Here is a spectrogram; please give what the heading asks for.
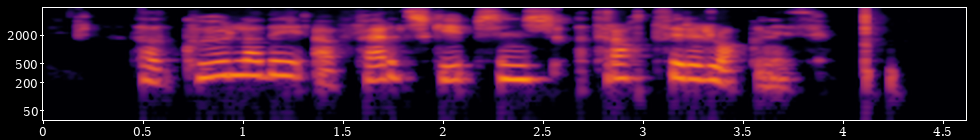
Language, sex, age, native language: Icelandic, female, 50-59, Icelandic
